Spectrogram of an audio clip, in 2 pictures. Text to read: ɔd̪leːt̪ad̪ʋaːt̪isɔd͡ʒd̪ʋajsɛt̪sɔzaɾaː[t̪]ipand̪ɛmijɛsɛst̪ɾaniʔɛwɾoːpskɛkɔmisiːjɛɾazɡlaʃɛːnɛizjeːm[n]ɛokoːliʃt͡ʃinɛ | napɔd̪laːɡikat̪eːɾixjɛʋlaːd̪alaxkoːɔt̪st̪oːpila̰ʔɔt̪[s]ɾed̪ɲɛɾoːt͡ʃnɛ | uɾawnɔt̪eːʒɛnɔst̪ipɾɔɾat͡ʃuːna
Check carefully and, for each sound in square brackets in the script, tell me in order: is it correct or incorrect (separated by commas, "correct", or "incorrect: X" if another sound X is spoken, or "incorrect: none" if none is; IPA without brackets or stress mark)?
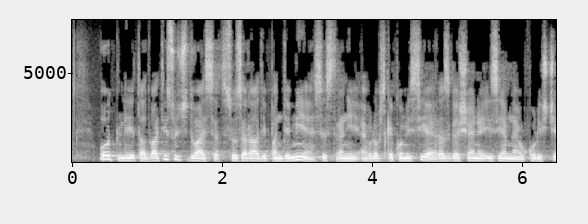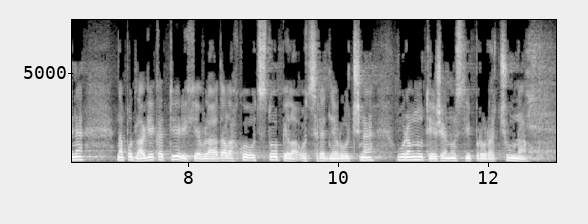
incorrect: d̪, correct, correct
